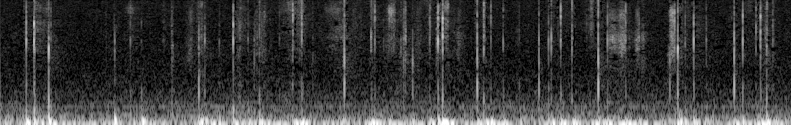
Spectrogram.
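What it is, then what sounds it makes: Mandarin orange, nails scratching and tapping the peel. Long nails scratch and tap the peel of a small whole mandarin orange held in the hands. Quiet, rapid, dry scratching and tapping continues throughout, with soft low thuds and brief bright clicks that die away almost instantly.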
